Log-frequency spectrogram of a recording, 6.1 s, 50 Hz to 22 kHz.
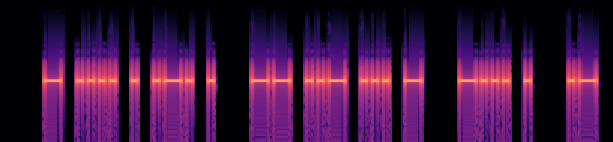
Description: Morse code, heard as a keyed tone, about 22 wpm, 700 Hz. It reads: THERE MUST BE A
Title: Sentences from Top 1400 Words 22wpm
